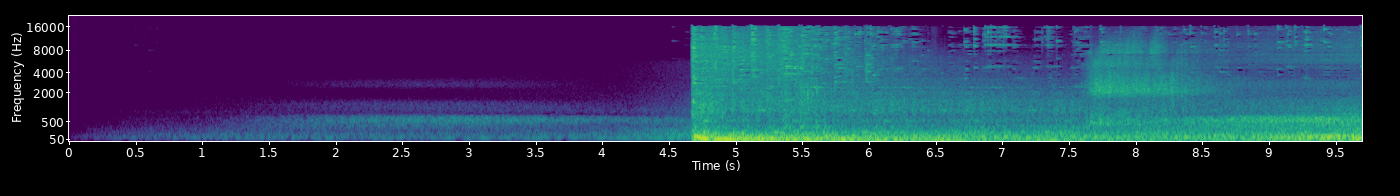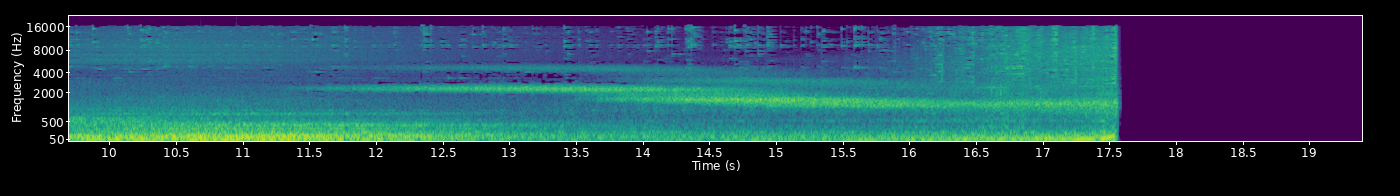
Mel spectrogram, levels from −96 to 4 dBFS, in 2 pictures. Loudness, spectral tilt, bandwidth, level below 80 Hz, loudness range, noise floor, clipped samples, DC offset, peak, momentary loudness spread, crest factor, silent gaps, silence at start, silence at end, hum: -18 LUFS; -4.5 dB/octave; 17 kHz; -22 dBFS; 9 LU; -87 dBFS; under 0.1%; under 0.1%; 0 dBFS; 14 LU; 18 dB; none; 4.65 s; 1.8 s; none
